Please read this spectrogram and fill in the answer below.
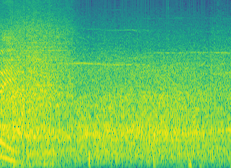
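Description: Football stadium crowd cheering, a dense steady wash of many voices, as the home fans celebrate a goal.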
